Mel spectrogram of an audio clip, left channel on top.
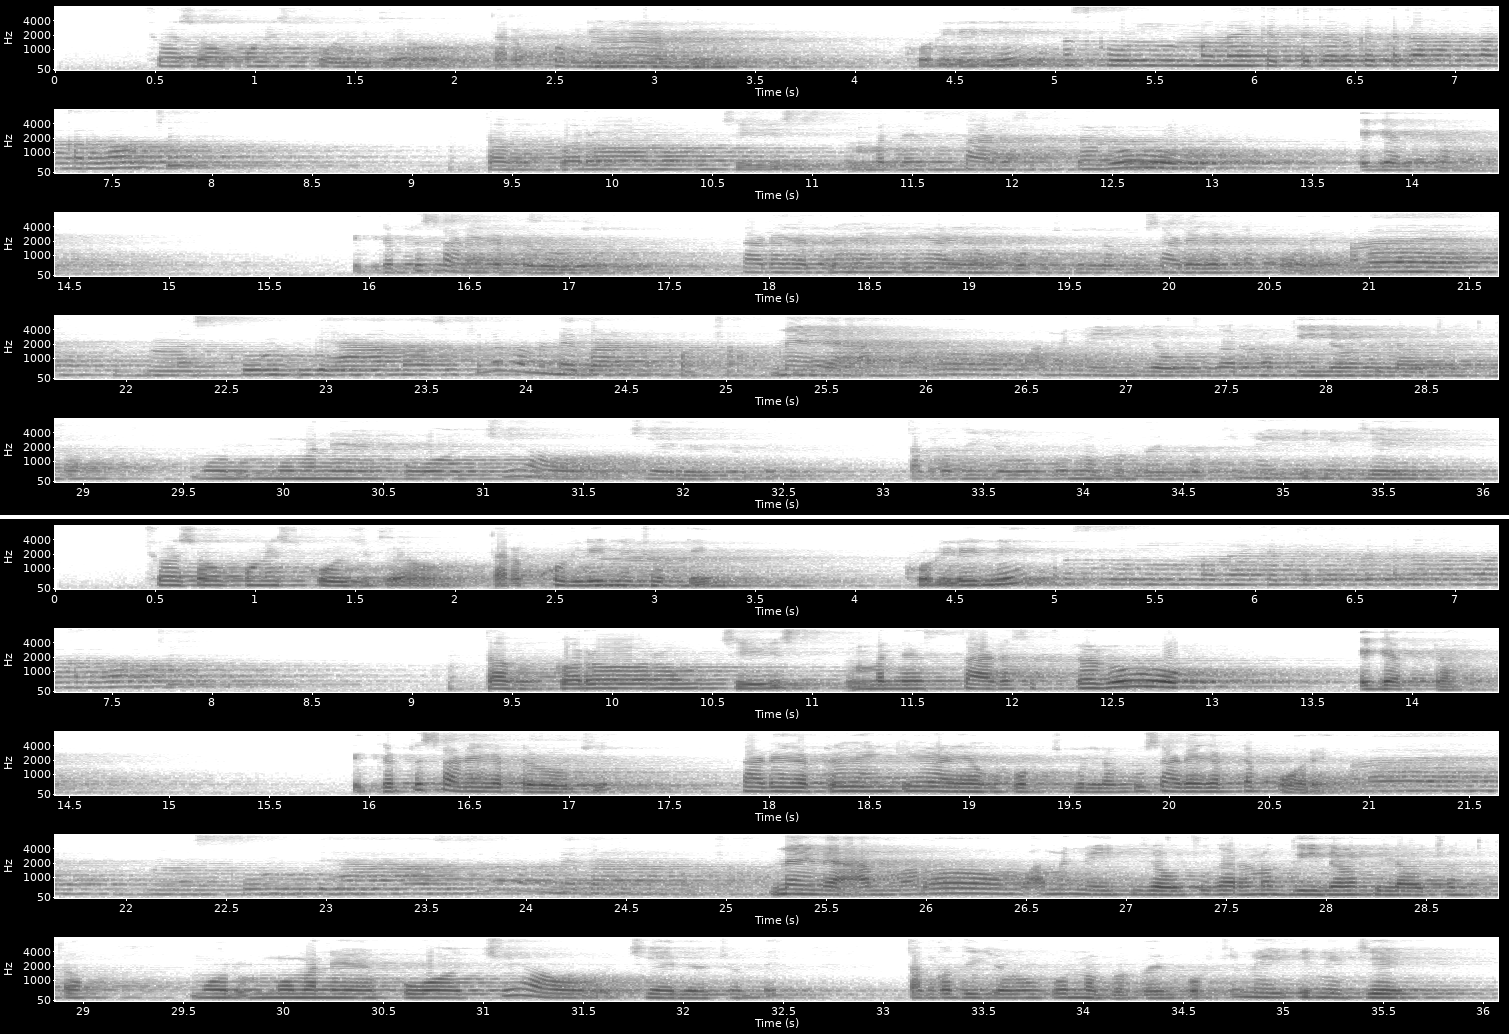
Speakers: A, on the right (about 65°); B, on the left (about 65°).
A: ଛୁଆସବୁ ପୁଣି ସ୍କୁଲ ଯିବେ ଆଉ। ତାର ଖୋଲିନି
B: ହୁଁ
A: ଛୁଟି ଖୋଲିନି।
B: ସ୍କୁଲ୍ ମାନେ କେତେଟା ରୁ କେତେଟା ମାନେ ତାଙ୍କର ରହୁଚି।
A: ତାଙ୍କର ରହୁଚି ମାନେ ସାଢେ ସାତଟାରୁ ଏଗାଟା। ଏଗାଟା ସାଢେ ଏଗାରଟା
B: ଆଚ୍ଛା
A: ରହୁଚି ସାଢେ ଏଗାରଟା ଯାଇକି ଆଣିବାକୁ ପଡୁଛି ପିଲାଙ୍କୁ ସାଢେ ଏଗାରଟା ପରେ।
B: ମାନେ ସ୍କୁଲୁ ଭ୍ୟାନ ଆସୁଛି ନା ଆମେ ନେବା ଆଣିବା କରୁଛ?
A: ନାଇଁ ନାଇଁ ଆମର ଆମେ ନେଇକି ଯାଉଚୁ କାରଣ ଦି ଜଣ ପିଲା ଅଛନ୍ତି ତ। ମୋର ମୋ ମାନେ ପୁଅ ଅଛି ଆଉ ଝିଆରୀ ଅଛନ୍ତି। ତାଙ୍କ ଦି ଜଣଙ୍କୁ ନବା ପାଇଁ ପଡୁଛି ନେଇକି ନିଜେ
